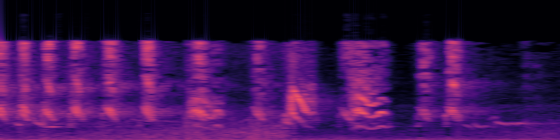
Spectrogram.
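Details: Rapid series of thin, high chirps from a female double-collared seedeater, repeated about every tenth of a second, then a few slurred twittering notes; the calls are meant to set a male singing.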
